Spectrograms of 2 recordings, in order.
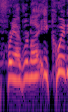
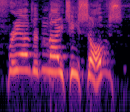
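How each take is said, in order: First: Said in the usual way. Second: High, drawn-out incredulous echo; outraged disbelief. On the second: Acted. Husband appalled at what the equipment cost, outraged disbelief. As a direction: stretch the price out in high-pitched outrage.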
